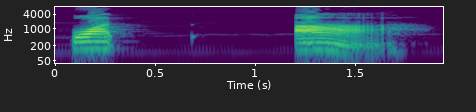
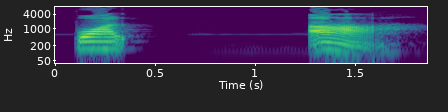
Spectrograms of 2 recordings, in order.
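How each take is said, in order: Both takes have the same delivery.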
